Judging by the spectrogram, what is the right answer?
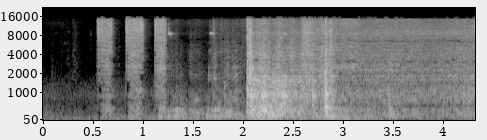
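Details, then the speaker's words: Ford Falcon, believed 170 cu in inline six, first start in about 17 years, on starting fluid, not pulling fuel: three short cranking bursts, rough catch and uneven sputter, dying; fuel starvation stall. "she didn't like that go come on pull that fuel up girl she wants to"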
